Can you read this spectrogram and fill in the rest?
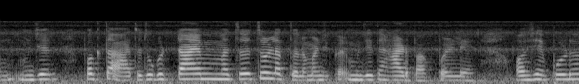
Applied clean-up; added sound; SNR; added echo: none; Fire; 13 dB; none.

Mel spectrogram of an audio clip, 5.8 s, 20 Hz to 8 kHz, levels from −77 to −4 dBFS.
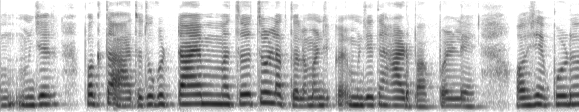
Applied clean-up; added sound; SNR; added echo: none; none; none; none.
